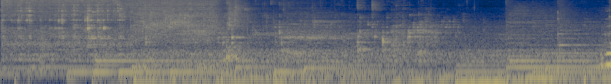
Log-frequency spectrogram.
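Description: Tap water running into a sink and splashing while a face is rinsed, over background music; the water sound thins out after about two seconds.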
